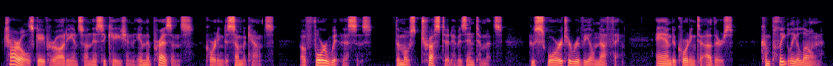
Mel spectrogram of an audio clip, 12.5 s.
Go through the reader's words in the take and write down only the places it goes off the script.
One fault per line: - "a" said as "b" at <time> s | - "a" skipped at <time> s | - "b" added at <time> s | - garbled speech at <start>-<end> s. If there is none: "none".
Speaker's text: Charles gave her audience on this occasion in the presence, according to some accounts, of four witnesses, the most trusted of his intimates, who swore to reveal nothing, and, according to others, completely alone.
none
